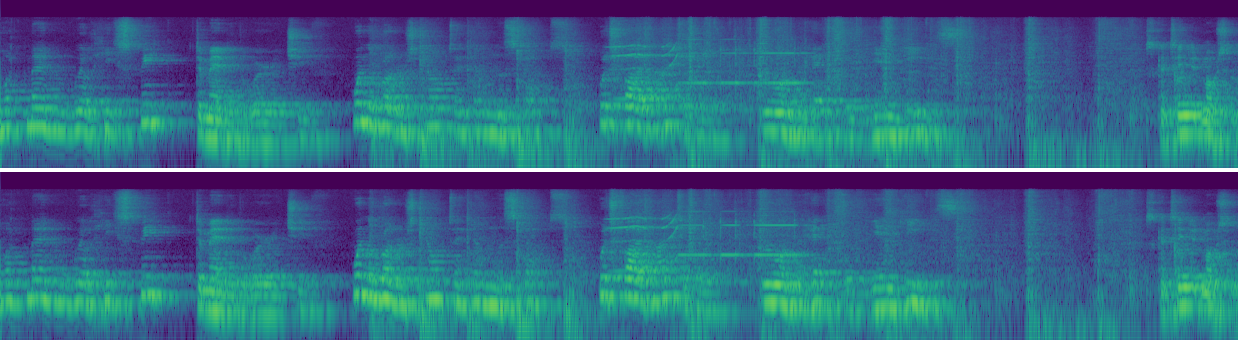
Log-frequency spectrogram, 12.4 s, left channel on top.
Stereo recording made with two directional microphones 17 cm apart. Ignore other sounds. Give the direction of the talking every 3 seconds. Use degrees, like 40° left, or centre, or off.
centre, 20° right, 30° right, 10° right.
